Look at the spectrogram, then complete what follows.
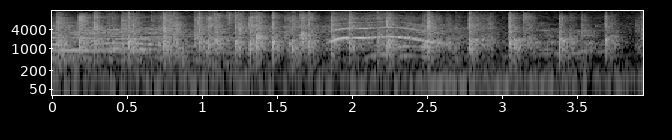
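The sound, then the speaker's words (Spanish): A crowd applauds with dense, steady clapping, while a shrill whistle rises and falls midway through and scattered voices call out beneath the applause. “Y el aplauso más fuerte, el más duro que quiero pedir es para el maestro de esto, el cerebro, el señor”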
